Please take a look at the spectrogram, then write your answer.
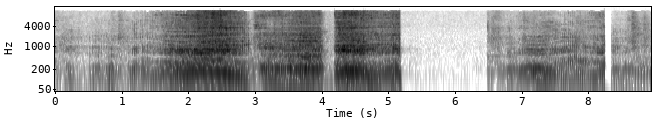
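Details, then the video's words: Jaguar giving long, harsh, throaty growls lasting one to two seconds each, with a rough, rumbling low tone and breathy rasps, broken by a sudden silence before quieter growling resumes. "Onça Pintada Sons de Rosnado e Rugido 🐆👑/Jaguar Sounds of Growl and Roar"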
